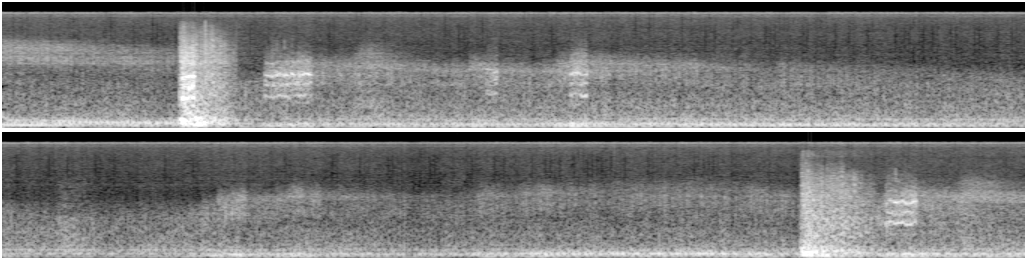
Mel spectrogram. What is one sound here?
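A car door shuts with a sharp thud.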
